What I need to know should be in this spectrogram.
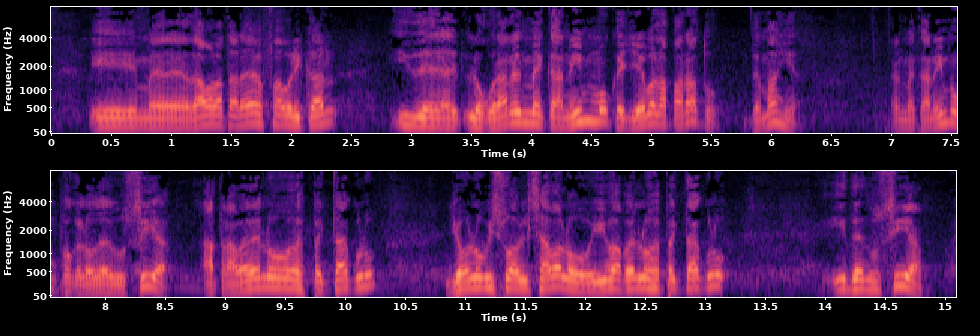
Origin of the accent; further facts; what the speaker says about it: Cuba; now in Spain; Pues vengo de Cuba. Desde Cuba a Canarias.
